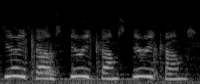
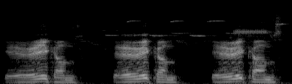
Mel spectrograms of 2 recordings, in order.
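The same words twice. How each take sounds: First: Much higher, tiny peeping voices; little frogs peeping. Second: Slightly lower, croaking lookout cry; bullfrog lookout call. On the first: Little frogs along the river warning each other, high peeps. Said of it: "would peep". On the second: Bullfrog warning the frogs that Brother Coon is coming, low call. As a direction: call it out like a big old bullfrog. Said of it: "the bullfrog would call out". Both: Acted.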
